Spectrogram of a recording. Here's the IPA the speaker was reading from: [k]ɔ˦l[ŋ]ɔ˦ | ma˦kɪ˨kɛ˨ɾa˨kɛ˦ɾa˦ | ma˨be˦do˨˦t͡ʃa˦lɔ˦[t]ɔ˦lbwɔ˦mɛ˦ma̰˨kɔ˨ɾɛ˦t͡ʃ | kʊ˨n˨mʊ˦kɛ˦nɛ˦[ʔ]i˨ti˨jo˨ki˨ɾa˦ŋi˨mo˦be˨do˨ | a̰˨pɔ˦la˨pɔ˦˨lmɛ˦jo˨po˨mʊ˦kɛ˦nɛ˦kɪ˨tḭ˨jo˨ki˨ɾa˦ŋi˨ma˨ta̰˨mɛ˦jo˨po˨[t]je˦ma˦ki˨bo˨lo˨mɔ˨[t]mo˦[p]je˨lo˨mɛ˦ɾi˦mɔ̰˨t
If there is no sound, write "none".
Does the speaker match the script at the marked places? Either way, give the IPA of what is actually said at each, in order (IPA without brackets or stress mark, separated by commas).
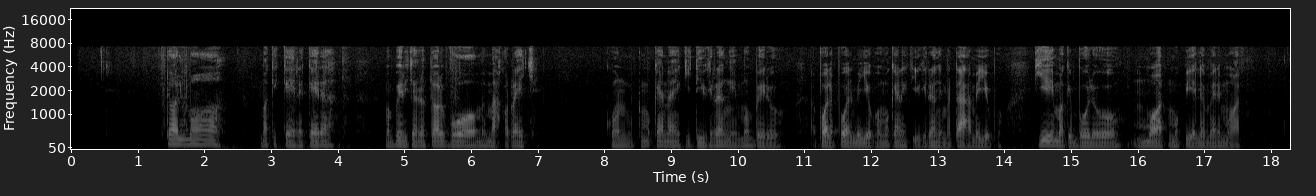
t, m, t, k, t, t, p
